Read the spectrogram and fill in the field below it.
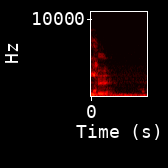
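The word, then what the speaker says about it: areté: que se escribe como Areti. arete, pero con tilde en la E.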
